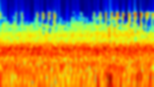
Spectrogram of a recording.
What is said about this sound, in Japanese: まあ相変わらずその車ということでの振動音は、ご容赦ください。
